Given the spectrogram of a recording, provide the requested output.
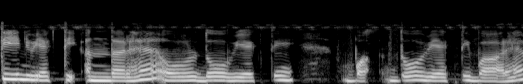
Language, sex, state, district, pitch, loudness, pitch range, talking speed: Hindi, female, Uttar Pradesh, Shamli, 180 Hz, -13 LUFS, 170-200 Hz, 125 wpm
